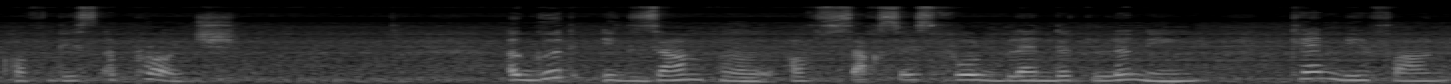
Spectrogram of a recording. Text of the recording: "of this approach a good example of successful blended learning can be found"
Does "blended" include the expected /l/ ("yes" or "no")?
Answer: yes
